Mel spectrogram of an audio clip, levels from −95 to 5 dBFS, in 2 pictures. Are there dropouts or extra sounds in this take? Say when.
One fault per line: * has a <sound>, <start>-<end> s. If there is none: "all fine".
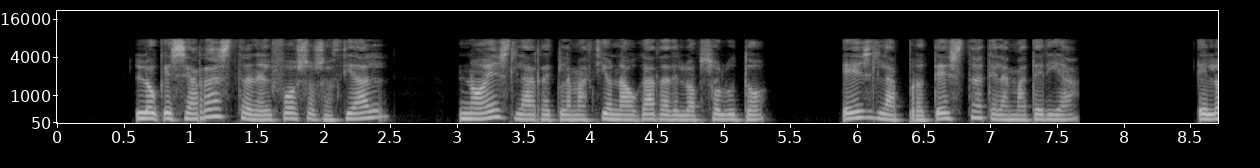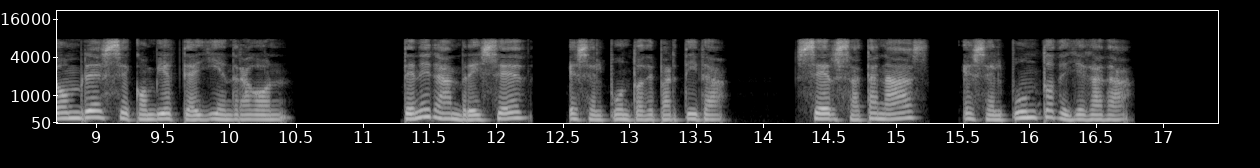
all fine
